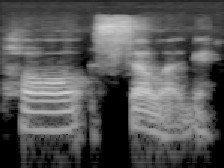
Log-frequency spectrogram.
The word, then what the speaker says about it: Paul Selig: upcoming films facing fear and faith along with paul selig did i pronounce that right you did yes great and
